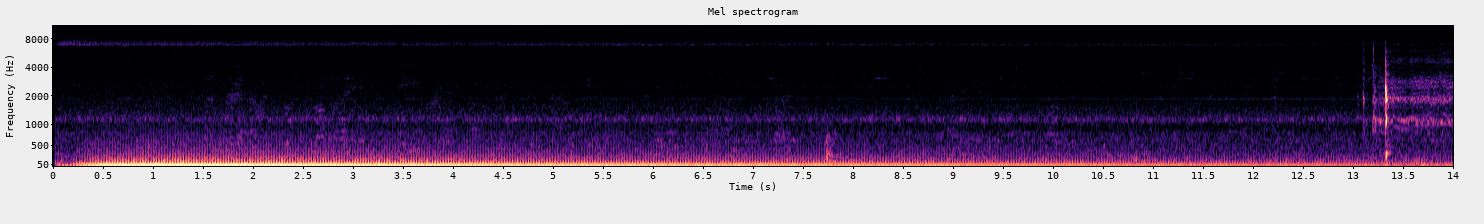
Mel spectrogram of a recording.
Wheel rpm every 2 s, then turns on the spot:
0, 0, 0, 0, 0, 0, 20.
none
